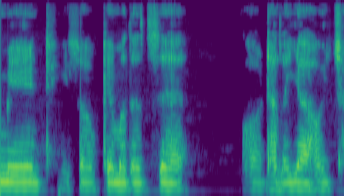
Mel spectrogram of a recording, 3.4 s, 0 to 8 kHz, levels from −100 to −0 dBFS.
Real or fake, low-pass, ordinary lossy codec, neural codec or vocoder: real; 7.2 kHz; none; none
